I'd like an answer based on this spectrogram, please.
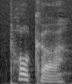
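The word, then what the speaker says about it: полка: The first letter is pe, which is a P sound. All other letters are the same as in English, and this word is polka.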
